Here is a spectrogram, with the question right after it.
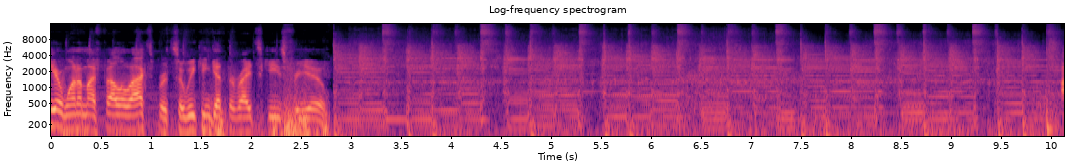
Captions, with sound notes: or one of my fellow experts, so we can get the right skis for you. (energetic music) (skis whooshing)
